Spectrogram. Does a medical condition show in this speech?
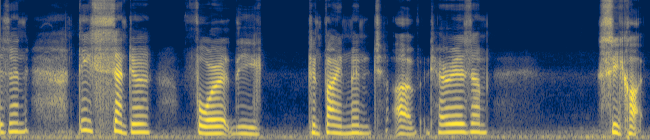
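Yes: cerebral palsy.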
